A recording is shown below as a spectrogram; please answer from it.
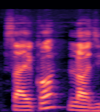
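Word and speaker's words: psychology: आगे दिया है शुरू में क्या दे दिया, पी एस दे दिया है, तो इस पी का उच्चारण नहीं निकलेगा, क्या निकलेगा, यस का उच्चारण निकलेगा, साइकोलॉजी हो जाएगा।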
